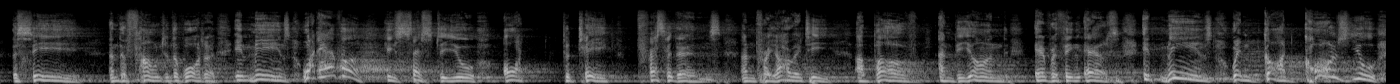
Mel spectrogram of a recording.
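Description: Preacher guy shouting and singing his lines, slow, big church reverb. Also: on the high side. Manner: shouting, sing-song preaching with dramatic rises and falls. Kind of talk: fiery sermon. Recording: echoey hall with long reverb.

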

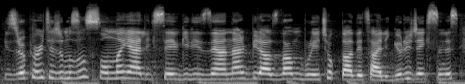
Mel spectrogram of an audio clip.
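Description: Fast-talking, higher-voiced woman TV host. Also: fairly even intonation, a bit bright. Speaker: TV programme host interviewing business owners. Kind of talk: upbeat local TV interview presenting. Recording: music behind the voice. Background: background music.

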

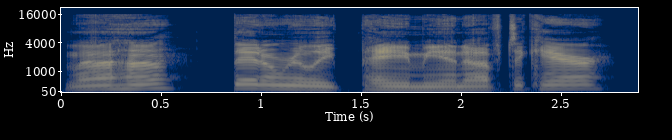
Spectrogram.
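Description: An actor playing a bored, snide, underpaid store cashier in a visual novel game. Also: male voice, fairly high pitch, normal speed, pushed and bright, clean tone, no echo, studio quality.

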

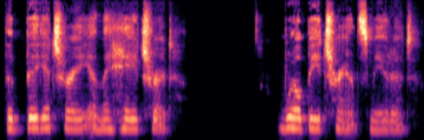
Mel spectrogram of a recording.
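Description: Slow, creaky-voiced woman guiding meditation. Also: mid-range voice, little pitch movement, a little mellow. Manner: deliberate short phrases with long pauses, solemn. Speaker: spiritual teacher leading a guided meditation. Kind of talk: guided meditation, spiritual message.

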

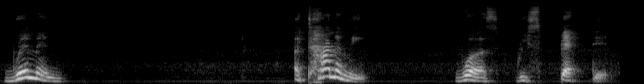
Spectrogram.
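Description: A woman vlogger in a spiritual rant monologue, emphatic and profane, stressing single words with long pauses. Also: medium pitch, sing-song, mellow, slightly rough.

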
